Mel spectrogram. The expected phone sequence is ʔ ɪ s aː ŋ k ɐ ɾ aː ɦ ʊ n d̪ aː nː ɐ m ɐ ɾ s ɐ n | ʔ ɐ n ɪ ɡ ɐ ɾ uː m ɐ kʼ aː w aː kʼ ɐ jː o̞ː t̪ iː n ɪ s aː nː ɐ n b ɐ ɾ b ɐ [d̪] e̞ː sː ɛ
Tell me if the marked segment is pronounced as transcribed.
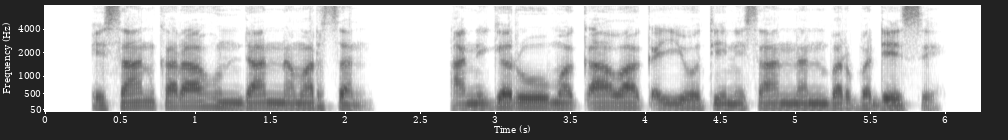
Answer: yes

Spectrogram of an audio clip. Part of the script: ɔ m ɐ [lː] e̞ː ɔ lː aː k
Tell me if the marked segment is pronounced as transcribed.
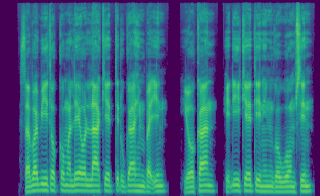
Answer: no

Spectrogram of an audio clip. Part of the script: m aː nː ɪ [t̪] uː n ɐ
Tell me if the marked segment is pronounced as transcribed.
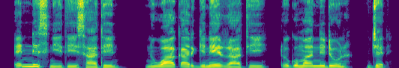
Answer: no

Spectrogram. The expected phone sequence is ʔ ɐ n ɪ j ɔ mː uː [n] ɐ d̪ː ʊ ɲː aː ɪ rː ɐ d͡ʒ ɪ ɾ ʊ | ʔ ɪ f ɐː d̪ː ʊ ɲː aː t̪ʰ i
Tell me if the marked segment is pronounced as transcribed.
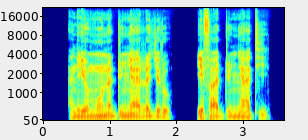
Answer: yes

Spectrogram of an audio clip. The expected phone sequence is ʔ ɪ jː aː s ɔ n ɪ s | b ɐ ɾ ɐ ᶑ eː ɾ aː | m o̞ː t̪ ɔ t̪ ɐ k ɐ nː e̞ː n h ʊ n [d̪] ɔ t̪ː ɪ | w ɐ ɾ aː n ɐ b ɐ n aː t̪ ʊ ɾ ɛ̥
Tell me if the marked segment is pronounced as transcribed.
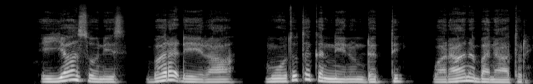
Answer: yes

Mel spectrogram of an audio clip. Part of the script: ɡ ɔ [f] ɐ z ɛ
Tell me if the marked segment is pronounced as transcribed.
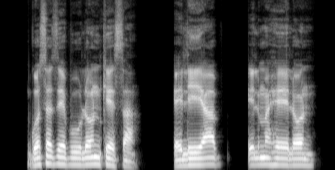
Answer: no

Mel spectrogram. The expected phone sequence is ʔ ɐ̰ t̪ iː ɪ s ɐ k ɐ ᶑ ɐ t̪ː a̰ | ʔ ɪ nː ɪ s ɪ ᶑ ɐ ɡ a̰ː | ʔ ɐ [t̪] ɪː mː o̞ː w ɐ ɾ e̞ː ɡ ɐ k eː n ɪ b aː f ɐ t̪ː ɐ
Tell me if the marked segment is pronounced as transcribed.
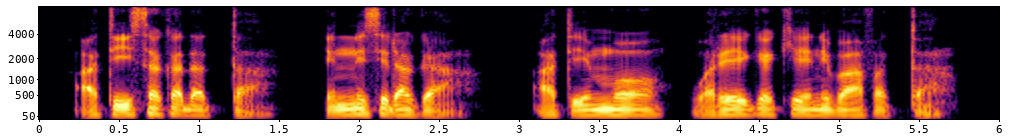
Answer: yes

